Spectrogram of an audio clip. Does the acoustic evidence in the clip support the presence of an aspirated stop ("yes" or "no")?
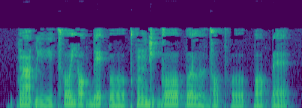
yes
